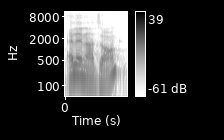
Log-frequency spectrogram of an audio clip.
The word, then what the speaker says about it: Helena Zhang: So you're Helena Zhang, Yes. right? I pronounce it cool?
